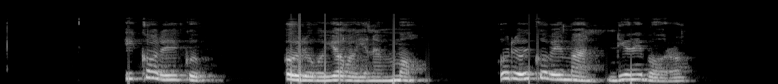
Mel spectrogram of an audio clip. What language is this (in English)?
Ibibio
